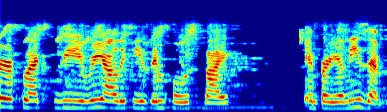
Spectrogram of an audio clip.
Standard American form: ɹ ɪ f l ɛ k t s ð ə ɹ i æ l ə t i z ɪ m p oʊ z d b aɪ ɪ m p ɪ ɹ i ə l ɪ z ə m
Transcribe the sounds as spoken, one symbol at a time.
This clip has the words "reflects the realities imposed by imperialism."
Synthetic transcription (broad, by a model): ɹ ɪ f l ɛ k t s ð ə ɹ i æ l ə t i z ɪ m p oʊ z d b aɪ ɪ m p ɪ ɹ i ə l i z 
